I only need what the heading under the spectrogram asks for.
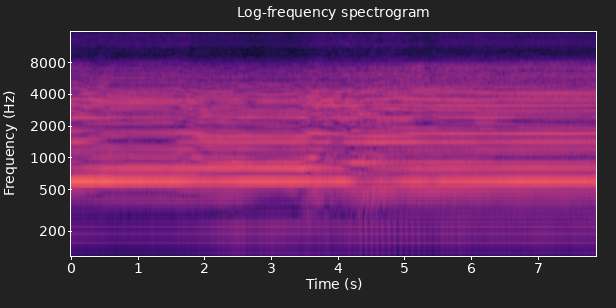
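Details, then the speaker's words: Borewell 3-phase motor starter panel. The contactor's magnet coil is obstructed by a lizard sitting there, so the contactor cannot seat. The result is a loud, steady, unchanging electrical buzz from the contactor coil. "ಕೇಳಿದ್ರಲ್ಲ friends ಯಾವ ರೀತಿ sound ಬರ್ತಾ ಇದೆ ಅಂದ್ಬಿಟ್ಟು ಸಿಕ್ಕಾಪಟ್ಟೆ sound ಬರ್ತಾ ಇದೆ ಏನ್ ಟ್ರಬಲ್ ಆಗಿದೆ ಅಂದ್ಬಿಟ್ಟು ಮೊದಲನೇ ಬಿಸಿ ಎಚ್ ಕಾಂಟ್ಯಾಕ್ಟ್ ಸೆಟ್ ಅಲ್ಲಿ ಹೋಗಿ ಮ್ಯಾಗ್ನೆಟ್ ಕಾಯಿಲ್ ಹತ್ರ ಏನಾದರೂ ಕುಂತ್ಕೊಂಡಿರುತ್ತೆ ನೋಡಿ ಇದರಲ್ಲಿ ಪಲ್ಲಿ ಹೋಗಿ ಕುಂತ್ಕೊಂಡಿದೆ"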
